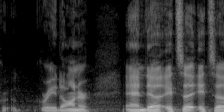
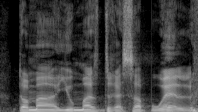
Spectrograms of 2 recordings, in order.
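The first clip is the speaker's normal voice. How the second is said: fake French accent, played for laughs; 4 dB louder than usual. Retelling a phone call to Thomas before a shoot, put-on French accent. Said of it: "I'll take a French accent just so it's funnier".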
